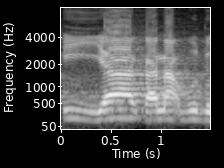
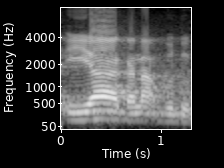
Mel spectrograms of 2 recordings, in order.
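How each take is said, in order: First: The y sound is held long and doubled. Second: The y sound is short and single. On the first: The speaker calls it right. "Kita tahu misalnya lafaz" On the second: The speaker calls it wrong. "dibacanya iyyaka na'budu tanpa tasdid"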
